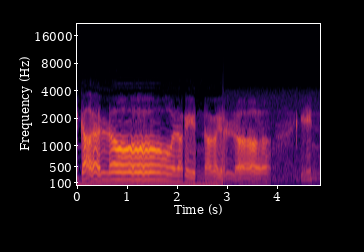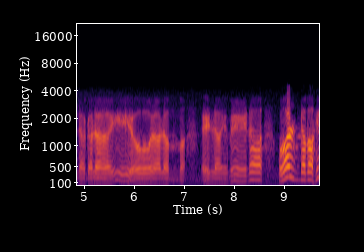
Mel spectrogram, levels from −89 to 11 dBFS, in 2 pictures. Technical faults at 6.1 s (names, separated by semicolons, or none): input switched to a poorer device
